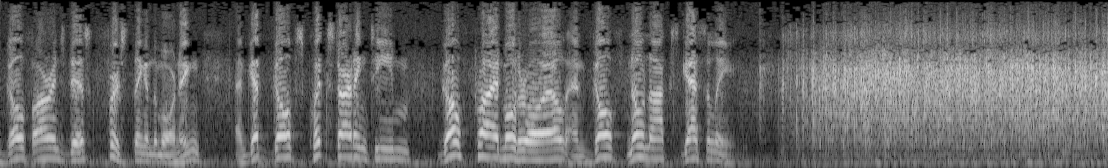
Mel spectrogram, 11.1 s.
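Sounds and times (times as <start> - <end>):
speech: 0.0 - 7.5
burst of applause: 7.6 - 11.0.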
